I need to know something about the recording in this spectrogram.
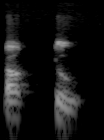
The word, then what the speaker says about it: TOC: is also called as talk to. So it is short form is TOC or you can also use it as TOC. So you can pronounce it as talk to.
